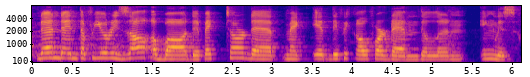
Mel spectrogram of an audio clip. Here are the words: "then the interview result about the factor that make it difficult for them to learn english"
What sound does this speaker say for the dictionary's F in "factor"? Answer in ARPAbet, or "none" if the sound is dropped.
P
